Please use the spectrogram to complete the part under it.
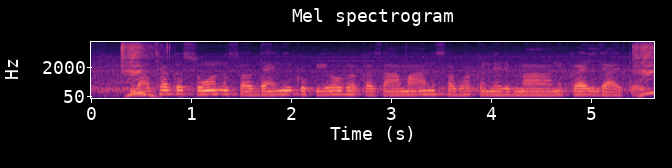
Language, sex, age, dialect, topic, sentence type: Maithili, male, 25-30, Southern/Standard, agriculture, statement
